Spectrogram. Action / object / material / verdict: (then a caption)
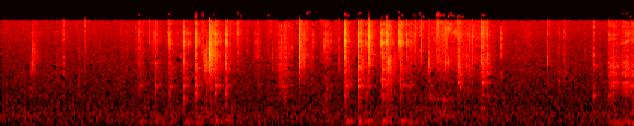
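scrape / bar of soap cut with a knife blade / soap / none. A utility knife blade scrapes and cuts shavings from the edges of a solid green dry soap bar held in the hand. Quiet, crisp, bright scraping strokes and short clicky cuts come in irregular bursts, louder through the middle, with almost no low-end body and no ring after each stroke.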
